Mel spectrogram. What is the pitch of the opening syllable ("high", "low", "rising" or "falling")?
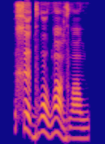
falling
